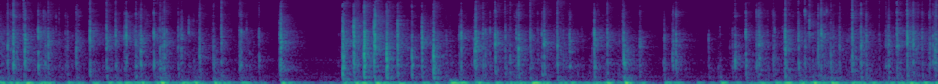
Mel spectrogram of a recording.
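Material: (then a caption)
Plastic. Fingertips of both hands type rapidly on a full-size black plastic membrane keyboard with hollow keys resting on a dark desk, producing a dense stream of short, clicky taps. The typing briefly pauses just after two seconds, then resumes at the same quick pace over a steady low hum.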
